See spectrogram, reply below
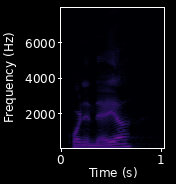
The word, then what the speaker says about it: koinonia: Koinonia in the original Greek, that's how it's said in the original Greek, koinonia, which most Christians these days translate as the word fellowship.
